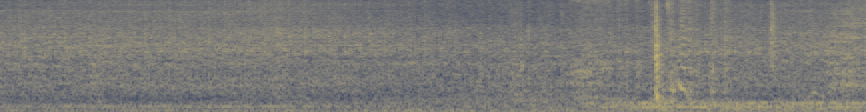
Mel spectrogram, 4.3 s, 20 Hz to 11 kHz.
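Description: A 6.7L Power Stroke V8 turbo diesel idling steadily, with a low, even hum. A couple of sharp clicks come near the end as the truck's door is opened.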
